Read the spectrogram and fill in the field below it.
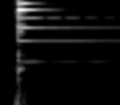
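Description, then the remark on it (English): A single bell is struck once, ringing out with a bright metallic attack and several sustained overtones that slowly fade, clear with no one talking. “To help me control my rowdy panel of recidivists and reprobates, I will employ what I've called the inappropriate bell.”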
